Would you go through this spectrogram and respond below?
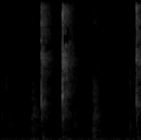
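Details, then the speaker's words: Brass Craft drum auger's foot-pedal power box giving sharp, light clicks every few tenths of a second over low room hum as the switch turns the drill on and off; normal operation. "I don't know if you can hear that clicking but it clicks on and off so that your hands can be free to hold the cable of the auger"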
